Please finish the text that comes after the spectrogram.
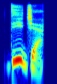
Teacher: la d más la y que se transforma en una j. Por eso diju se oye como dija.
